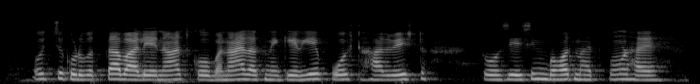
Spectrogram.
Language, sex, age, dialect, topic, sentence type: Hindi, female, 18-24, Kanauji Braj Bhasha, agriculture, statement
